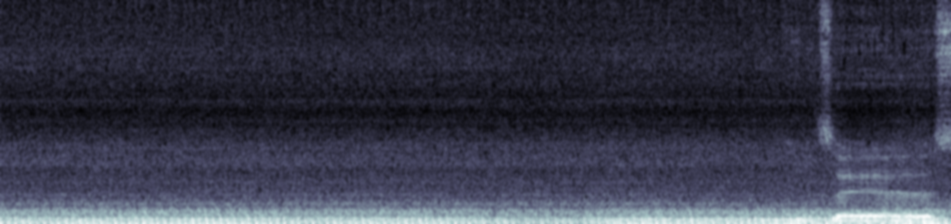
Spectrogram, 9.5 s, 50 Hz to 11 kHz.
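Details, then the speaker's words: BMW E60/E63 M5/M6 V10 idle with an uneven, lumpy pulse and missing beats; codes show cylinder 9 misfire and possibly cylinder 2, the cylinder 9 ignition coil found failed. "cylinder two misfire that's it all right so looks like we've got a misfire on cylinder two and cylinder nine possibly"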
